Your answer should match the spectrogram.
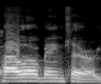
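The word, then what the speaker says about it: Paolo Banchero: do you say it manchero i don't know paulo bantero yes sir what did you think about that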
